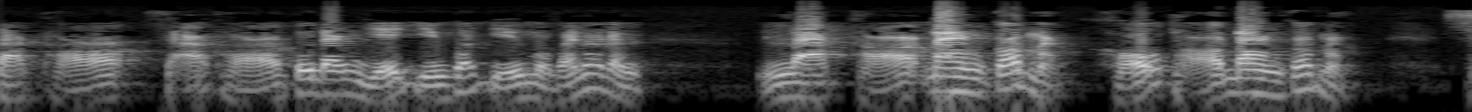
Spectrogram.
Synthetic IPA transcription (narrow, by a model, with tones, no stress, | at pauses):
aː˨˩k̚t̪ʰɔ̰˧˨sa̰ː˧˩t̪ʰɔ̰˧˨t̪o˧jɗaː˧ŋzḛ˧˥zḭ˧˨wkɔː˨˦t͡ɕḭ˧˨wmaː˨˩faː˧˦jnɔ˨˦jza˨˩ŋ | laː˨˩k̚t̪ʰɔ̰˧˨ɗaː˧ŋkɔ˨˦ma˨˩k̚xo˧˩t̪ʰɔ̰˧˨ɗaː˧ŋkɔ˨˦ma˨˩k̚ | s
